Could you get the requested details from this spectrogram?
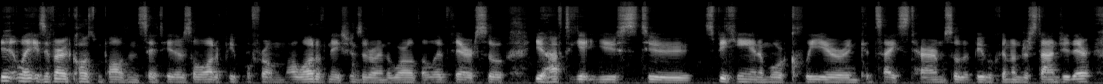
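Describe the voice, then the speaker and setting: A man talks at a very fast pace with hardly any pauses. His medium-pitched voice has a bright, sharp tone and monotone, flat intonation. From northeast Scotland, rural. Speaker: racing game driver. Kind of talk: casual chat. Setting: office, streamed call. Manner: halting, many fillers.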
